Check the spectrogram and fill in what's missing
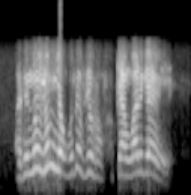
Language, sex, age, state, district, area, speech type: Manipuri, male, 60+, Manipur, Imphal East, rural, conversation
